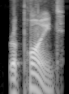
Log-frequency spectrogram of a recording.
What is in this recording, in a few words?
"repoint", American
